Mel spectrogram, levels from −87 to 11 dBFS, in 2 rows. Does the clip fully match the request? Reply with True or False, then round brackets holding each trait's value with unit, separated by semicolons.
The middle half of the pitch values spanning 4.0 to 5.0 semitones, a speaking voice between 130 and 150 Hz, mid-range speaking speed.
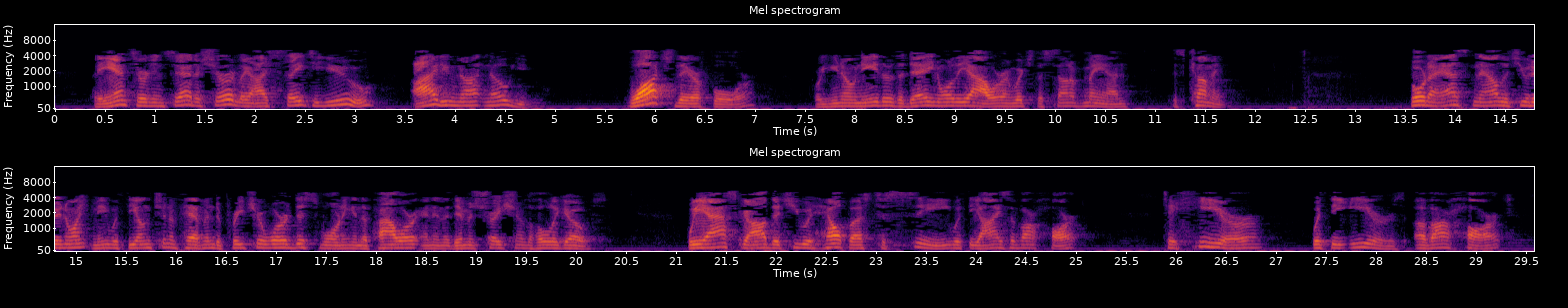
True (4.5 semitones; 140 Hz; 180 wpm)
